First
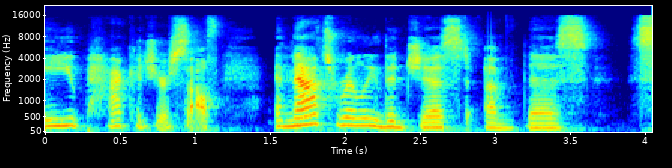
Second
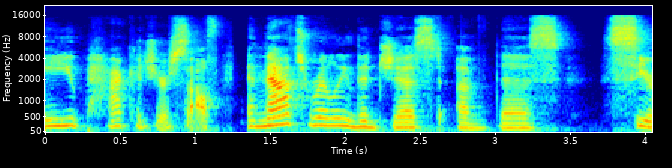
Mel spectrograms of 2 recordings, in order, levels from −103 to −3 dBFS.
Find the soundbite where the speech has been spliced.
second; 1 cut; at 1.2 s

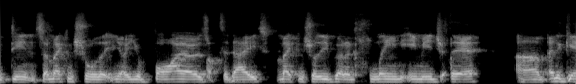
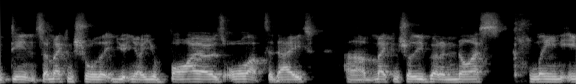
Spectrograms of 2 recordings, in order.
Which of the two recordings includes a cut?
first; 5 cuts; at 1.1 s, 2.1 s, 2.8 s, 3.5 s, 4.5 s

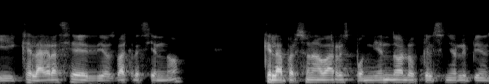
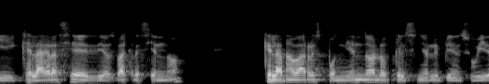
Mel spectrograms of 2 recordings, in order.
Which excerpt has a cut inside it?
second; 1 cut; at 2.9 s

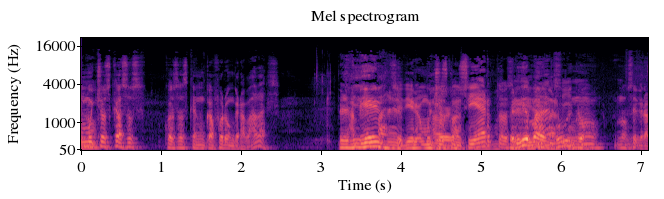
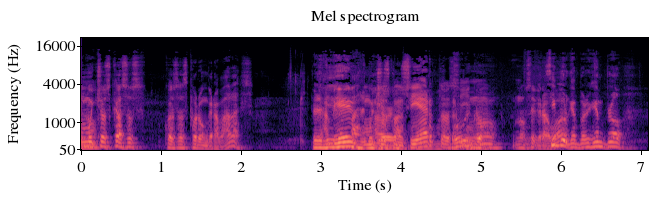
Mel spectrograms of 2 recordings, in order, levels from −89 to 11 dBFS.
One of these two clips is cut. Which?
second; 3 cuts; at 1.4 s, 3.5 s, 4.6 s

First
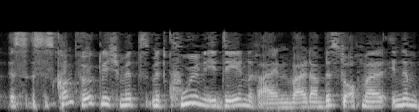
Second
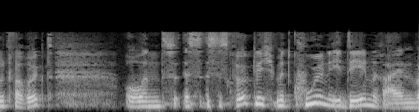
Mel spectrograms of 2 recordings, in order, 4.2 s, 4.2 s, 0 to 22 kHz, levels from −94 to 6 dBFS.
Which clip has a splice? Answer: second; 3 cuts; at 1.8 s, 2.3 s, 2.7 s

